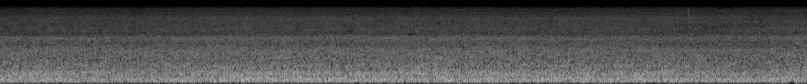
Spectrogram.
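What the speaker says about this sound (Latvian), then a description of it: "Notiek slūžu pildīšana tagad." Water rushing into a lock chamber on the Göta Canal, a loud, steady, broadband roar like a waterfall that continues unbroken throughout with no voices.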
